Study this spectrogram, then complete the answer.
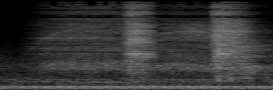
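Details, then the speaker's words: Old classic semi truck being revived, at idle: sharp bursts of air hiss each time the brake pedal is pressed, because the trailer air brake ports are wide open with the pogo stick removed; this also causes the poor stopping. "So somebody took the pogo stick off it. That's what that noise was. I got my air leak figured out."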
